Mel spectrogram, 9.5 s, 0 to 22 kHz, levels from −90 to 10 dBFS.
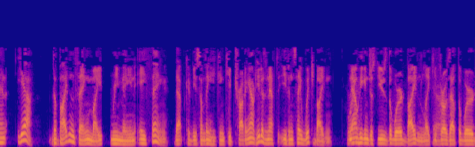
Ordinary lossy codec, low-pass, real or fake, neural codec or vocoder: MP3, 24 kbps; 7.2 kHz; real; none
